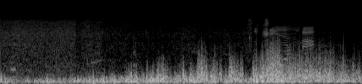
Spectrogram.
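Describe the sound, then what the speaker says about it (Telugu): Strong wind gusting across an open, green riverside spot by the flooded Godavari river in Konaseema, a steady roaring rush against the microphone that swells louder toward the end. "గాలి ఒక రేంజ్లో వస్తుంది"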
